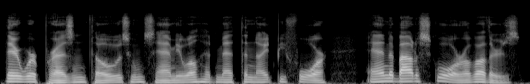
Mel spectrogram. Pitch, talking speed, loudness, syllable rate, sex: 110 Hz, 190 wpm, -20 LUFS, 5.7 syllables/s, male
